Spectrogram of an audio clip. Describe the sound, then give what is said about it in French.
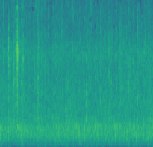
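Dense audience applause fills the air for the sign language interpreters at an exhibition opening during the Utopiales festival, a steady, even wash of many hands clapping without break. “Et puis, vous pouvez les applaudir.”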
